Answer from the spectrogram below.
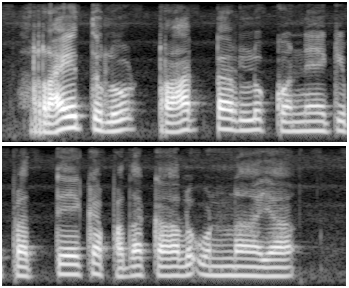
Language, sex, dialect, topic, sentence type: Telugu, male, Southern, agriculture, statement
